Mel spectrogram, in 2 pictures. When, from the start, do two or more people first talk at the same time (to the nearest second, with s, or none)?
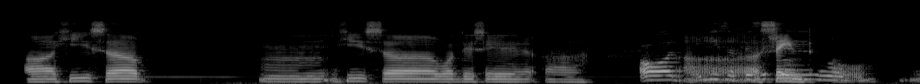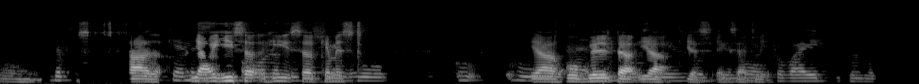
7 s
